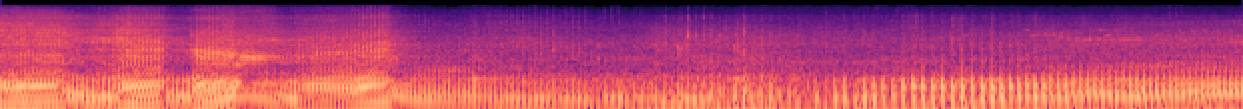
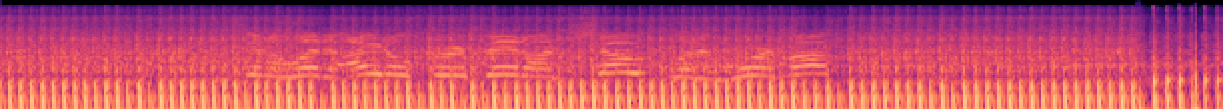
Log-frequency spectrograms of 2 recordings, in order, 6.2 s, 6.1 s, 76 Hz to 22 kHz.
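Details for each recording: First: Rebuilt Yamaha YZ450 engine after replacing stretched timing chain: fires and settles into steady even beat, no ticking or rattle, much quieter than before. Normal running. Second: Freshly rebuilt Yamaha YZ450 single-cylinder, kick-started after sitting two or three weeks; fast light high-pitched ticking over lumpy idle alongside normal low cam rocking; stretched timing chain tick, later fixed by new chain.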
